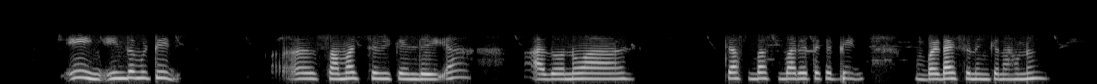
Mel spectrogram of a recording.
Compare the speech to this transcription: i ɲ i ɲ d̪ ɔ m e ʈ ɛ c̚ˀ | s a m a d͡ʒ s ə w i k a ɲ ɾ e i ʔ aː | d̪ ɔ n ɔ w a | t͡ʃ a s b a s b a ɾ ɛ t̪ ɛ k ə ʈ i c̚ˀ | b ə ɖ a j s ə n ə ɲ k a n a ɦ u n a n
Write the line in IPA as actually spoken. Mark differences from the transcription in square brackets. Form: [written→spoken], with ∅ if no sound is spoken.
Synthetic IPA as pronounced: i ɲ i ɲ d̪ ɔ m [e→i] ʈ [ɛ→i] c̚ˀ | s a m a d͡ʒ s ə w i k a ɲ [ɾ→l] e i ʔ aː | d̪ ɔ n ɔ w a | t͡ʃ a s b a s b a ɾ ɛ t̪ ɛ k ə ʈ i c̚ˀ | b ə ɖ a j s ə n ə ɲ k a n a ɦ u n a [n→ŋ]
